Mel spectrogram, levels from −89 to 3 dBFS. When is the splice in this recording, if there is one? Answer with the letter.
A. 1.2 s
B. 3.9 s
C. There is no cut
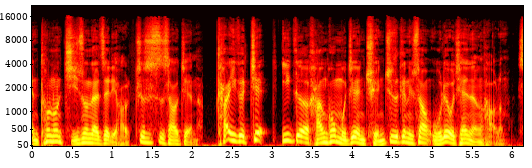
A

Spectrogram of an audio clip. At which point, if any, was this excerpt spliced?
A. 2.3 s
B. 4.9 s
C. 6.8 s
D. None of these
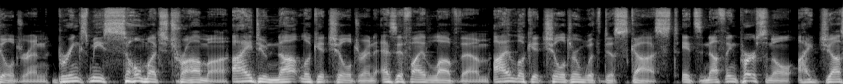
D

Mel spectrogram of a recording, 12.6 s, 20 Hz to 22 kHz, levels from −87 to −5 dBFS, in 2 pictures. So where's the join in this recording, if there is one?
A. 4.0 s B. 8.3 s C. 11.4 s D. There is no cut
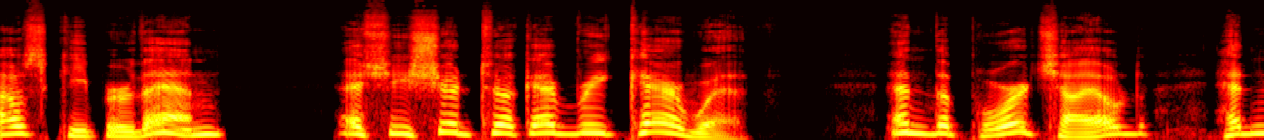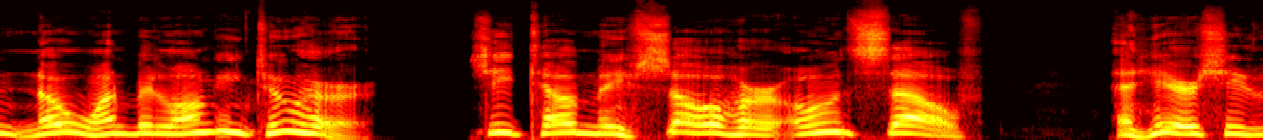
D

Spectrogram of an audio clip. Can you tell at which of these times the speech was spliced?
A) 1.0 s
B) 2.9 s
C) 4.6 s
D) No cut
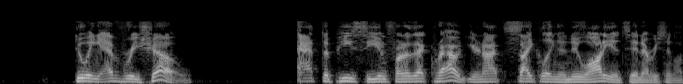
C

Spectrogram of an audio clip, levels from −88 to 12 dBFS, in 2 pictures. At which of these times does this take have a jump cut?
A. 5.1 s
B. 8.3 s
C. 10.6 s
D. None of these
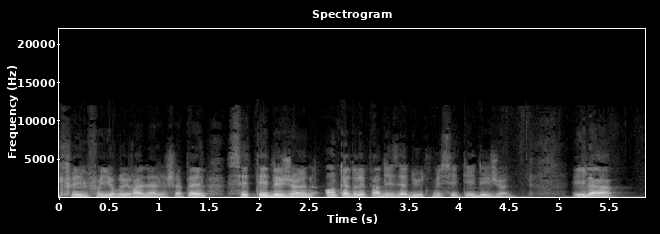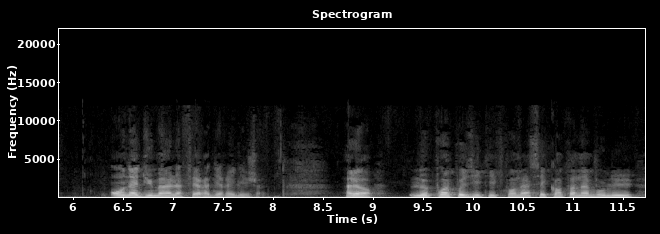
D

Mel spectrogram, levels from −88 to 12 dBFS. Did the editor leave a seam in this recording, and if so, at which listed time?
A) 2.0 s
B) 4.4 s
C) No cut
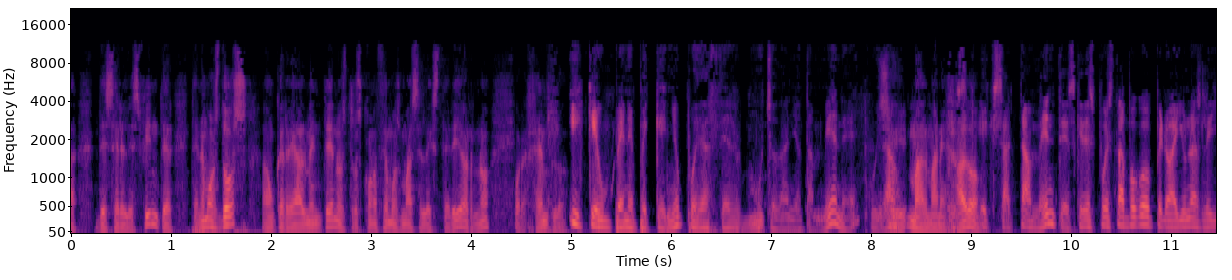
B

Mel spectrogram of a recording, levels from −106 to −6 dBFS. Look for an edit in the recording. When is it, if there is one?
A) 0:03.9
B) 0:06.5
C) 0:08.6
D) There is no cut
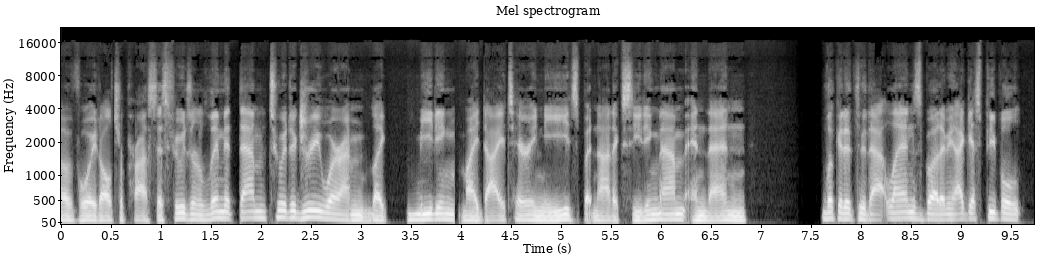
A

